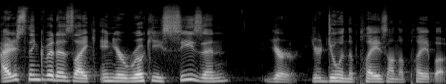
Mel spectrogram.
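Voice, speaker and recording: On a very clean recording with a silent background, a man with an ordinary speaking voice talks at a moderate pace, his fairly high pitch varying in an ordinary way. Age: 20s. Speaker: podcaster and combat sports commentator. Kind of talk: casual chat.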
